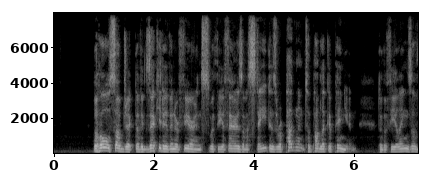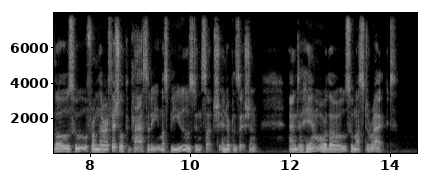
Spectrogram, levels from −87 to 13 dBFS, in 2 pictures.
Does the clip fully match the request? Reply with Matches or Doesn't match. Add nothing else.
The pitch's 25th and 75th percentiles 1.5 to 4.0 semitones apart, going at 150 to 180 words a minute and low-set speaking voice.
Matches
